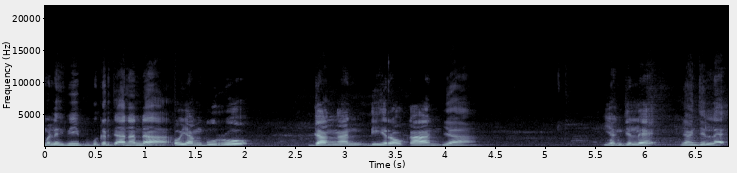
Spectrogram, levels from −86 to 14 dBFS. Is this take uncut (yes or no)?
no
